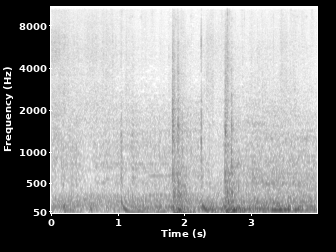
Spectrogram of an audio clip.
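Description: Heavy footsteps clang on a metal grating.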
